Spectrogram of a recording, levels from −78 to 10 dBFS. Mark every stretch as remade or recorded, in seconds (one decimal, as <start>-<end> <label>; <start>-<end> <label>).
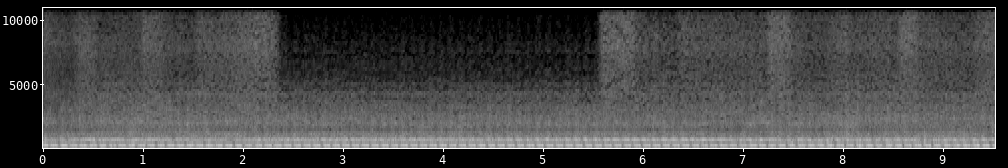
0.0-2.1 remade; 2.1-6.6 recorded; 6.6-9.5 remade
